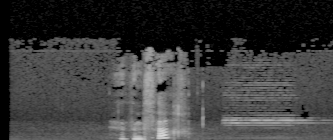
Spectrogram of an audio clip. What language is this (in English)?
Kabyle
